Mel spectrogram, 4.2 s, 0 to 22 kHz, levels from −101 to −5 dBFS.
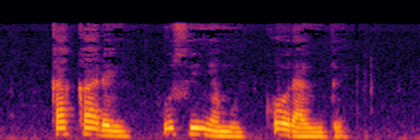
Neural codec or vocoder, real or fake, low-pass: none; real; 10.8 kHz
